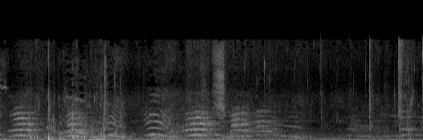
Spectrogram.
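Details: Beagle puppy learning to swim gives a run of high, arching whines, each rising then falling, several per second, with faint water sloshing and a low hum underneath.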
